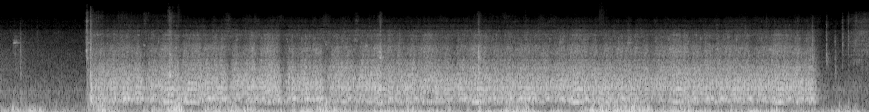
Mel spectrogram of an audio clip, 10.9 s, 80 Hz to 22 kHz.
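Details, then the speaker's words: 1940 Mercury Eight, stored since the 1970s, first start attempt: steady starter cranking about three turns a second with irregular sharp backfire pops, never catches. Spark and points believed good; owner suspects several valves not closing and plans to pull heads. "It sounds like there's more than one that's maybe backfiring in there, but yeah, nothing less to do except for take it apart."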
